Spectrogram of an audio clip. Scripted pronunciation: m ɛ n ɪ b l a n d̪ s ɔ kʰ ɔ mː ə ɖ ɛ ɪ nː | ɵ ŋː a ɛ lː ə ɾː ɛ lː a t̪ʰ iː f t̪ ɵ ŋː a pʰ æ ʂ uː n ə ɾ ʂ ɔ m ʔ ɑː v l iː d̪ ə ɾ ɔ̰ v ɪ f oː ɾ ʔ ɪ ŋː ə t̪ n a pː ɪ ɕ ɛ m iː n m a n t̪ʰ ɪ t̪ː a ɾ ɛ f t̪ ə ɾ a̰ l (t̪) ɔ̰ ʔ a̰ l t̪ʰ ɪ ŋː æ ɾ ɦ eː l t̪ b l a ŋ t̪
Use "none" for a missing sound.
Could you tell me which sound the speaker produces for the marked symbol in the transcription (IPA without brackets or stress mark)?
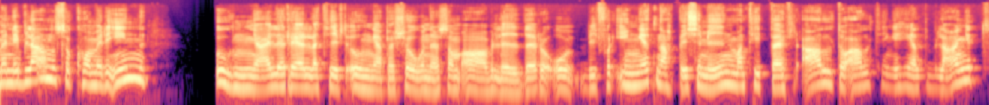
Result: t̪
